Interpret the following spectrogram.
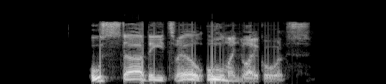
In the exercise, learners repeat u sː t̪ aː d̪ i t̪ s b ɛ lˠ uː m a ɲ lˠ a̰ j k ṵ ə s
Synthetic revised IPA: u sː t̪ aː d̪ iː t̪ s v ɛ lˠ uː m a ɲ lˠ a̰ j k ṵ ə s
